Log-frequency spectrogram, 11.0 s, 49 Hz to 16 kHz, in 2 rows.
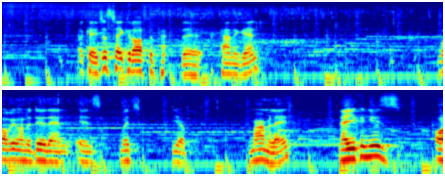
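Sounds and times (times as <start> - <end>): oil sizzling in frying pan: 0.0 - 10.8
soft background music: 0.0 - 11.0.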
